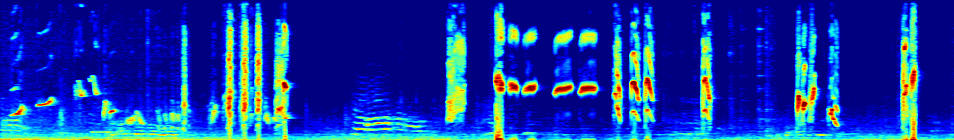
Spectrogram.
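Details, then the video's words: Male blue-crowned hanging parrot giving many odd sounds: soft thin whistles and a wavering warble, then a quick run of sharp, very high chips and scattered clicks. "burung serindit jantan gacor banyak suara aneh"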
